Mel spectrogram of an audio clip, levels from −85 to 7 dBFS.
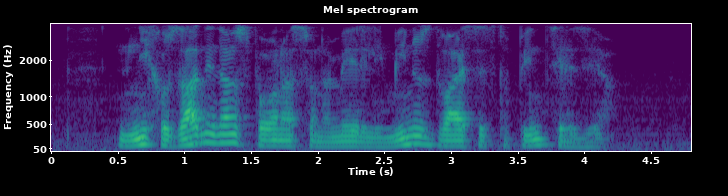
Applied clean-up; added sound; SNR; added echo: none; none; none; none.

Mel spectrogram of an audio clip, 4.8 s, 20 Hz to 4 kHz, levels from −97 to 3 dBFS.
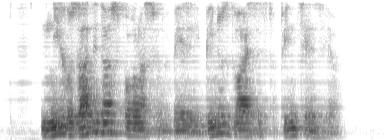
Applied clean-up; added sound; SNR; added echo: neural mask model DeepFilterNet 3.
